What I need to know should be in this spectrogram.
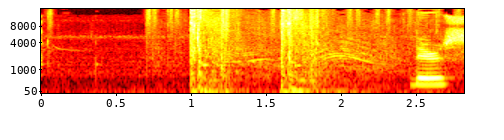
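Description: A gun fires a few quick shots.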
